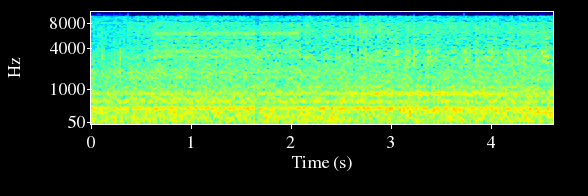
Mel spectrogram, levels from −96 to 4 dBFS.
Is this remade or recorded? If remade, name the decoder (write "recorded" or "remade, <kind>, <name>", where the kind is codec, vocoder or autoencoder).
recorded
